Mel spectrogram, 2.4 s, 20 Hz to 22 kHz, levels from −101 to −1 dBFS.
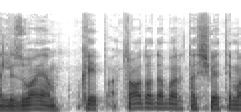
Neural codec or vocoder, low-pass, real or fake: none; 14.4 kHz; real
